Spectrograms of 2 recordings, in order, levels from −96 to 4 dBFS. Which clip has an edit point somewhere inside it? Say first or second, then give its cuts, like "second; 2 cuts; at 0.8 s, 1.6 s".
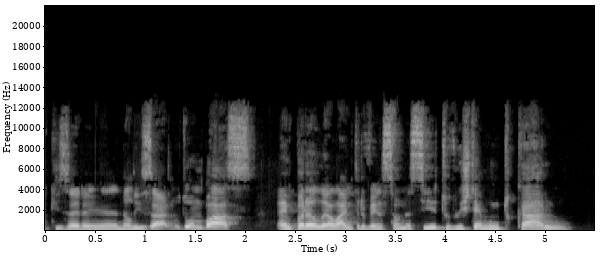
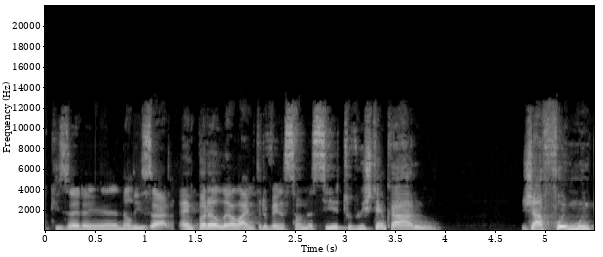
second; 2 cuts; at 1.3 s, 3.4 s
